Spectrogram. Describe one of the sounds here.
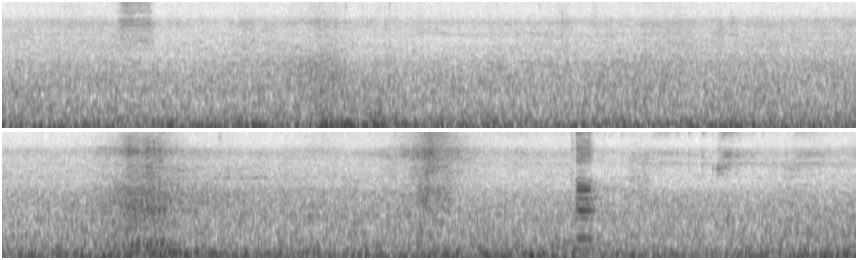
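Tyres roll over a paved road.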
